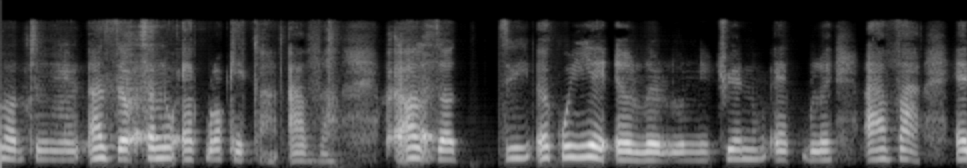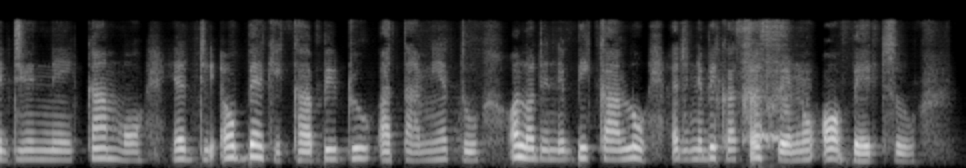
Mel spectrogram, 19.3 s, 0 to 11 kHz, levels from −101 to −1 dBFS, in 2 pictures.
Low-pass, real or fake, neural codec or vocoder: 7.2 kHz; fake; codec, 16 kHz, 1 kbps, X-Codec, WavLM features, trained on Multilingual LibriSpeech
